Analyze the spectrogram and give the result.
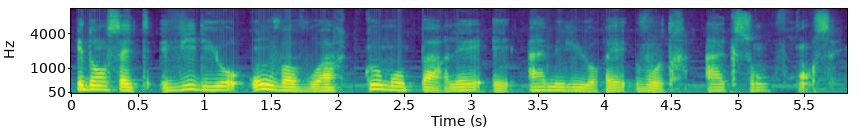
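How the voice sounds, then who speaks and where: A man's voice: medium pitch, steady tone, unhurried, mellow, faint music behind. A man teaching a French language lesson online, explaining things methodically, step by step.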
